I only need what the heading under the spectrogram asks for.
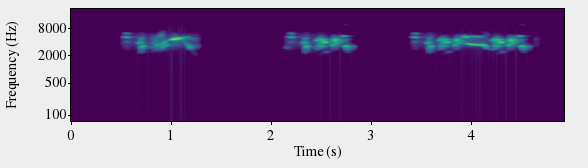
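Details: European goldfinch song, offered as pure song for teaching songbirds: three bright, twittering high phrases, each under a second and full of quick buzzy and tinkling notes, separated by short silences. Clean, with no background sound.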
